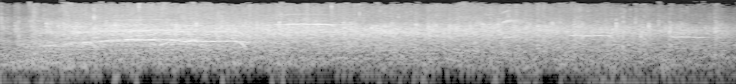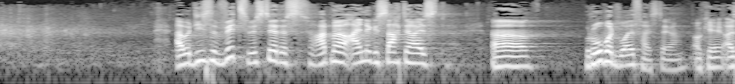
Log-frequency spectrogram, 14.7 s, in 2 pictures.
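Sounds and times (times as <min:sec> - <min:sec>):
audience applause: 0:00.0 - 0:08.5
speech: 0:09.1 - 0:14.6.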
